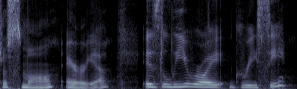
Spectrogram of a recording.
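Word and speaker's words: Griese: small area is Leroy greasy g r i e SS e I'd pronounce is it greasy yep he was um described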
